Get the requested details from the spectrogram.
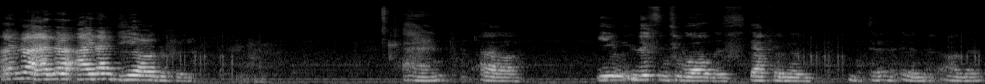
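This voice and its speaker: This woman talks at a very slow pace in a fairly low pitch, with ordinary pitch variation. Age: 80s+. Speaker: retired army officer and WWII veteran. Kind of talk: interview answer. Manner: hesitant, halting.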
